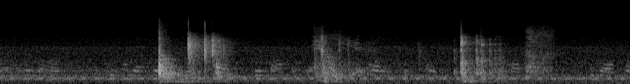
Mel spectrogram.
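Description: Billiard shot on a pool table: a sharp clack of the cue ball being struck, then quick clacks of balls hitting one another, and a few more ball knocks a few seconds later. A steady low hum runs underneath.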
